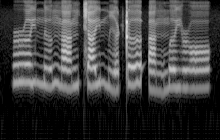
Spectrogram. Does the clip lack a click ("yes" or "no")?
yes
